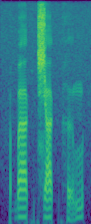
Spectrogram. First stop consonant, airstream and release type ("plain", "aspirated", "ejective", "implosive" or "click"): implosive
